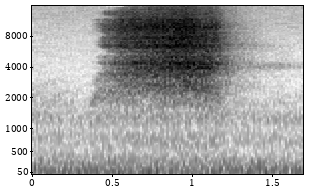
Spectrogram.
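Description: An owl gives a single harsh, breathy screech lasting under a second, rising and fading like a long hiss, over a low background rumble.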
